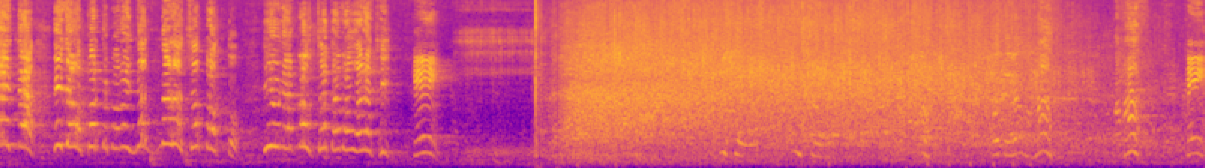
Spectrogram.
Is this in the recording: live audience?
yes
